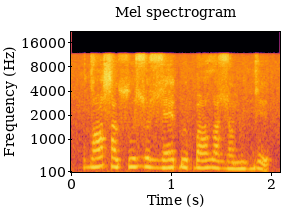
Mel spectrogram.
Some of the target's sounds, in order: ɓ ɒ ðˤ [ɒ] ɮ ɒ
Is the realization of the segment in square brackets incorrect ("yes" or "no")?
yes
